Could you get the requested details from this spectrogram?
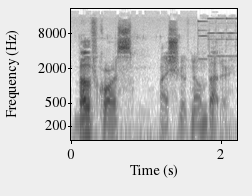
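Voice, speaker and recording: A man reading a scripted first-person horror story, dramatically, with pauses for suspense. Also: lowish voice. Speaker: creepypasta narrator. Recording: music behind the voice. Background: music.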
